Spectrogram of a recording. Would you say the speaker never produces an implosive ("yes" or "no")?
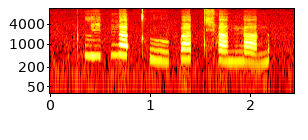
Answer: yes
